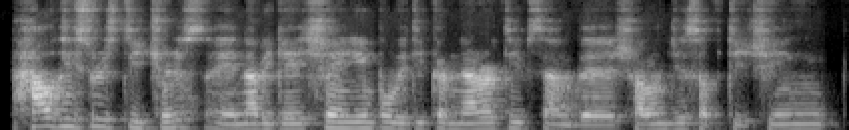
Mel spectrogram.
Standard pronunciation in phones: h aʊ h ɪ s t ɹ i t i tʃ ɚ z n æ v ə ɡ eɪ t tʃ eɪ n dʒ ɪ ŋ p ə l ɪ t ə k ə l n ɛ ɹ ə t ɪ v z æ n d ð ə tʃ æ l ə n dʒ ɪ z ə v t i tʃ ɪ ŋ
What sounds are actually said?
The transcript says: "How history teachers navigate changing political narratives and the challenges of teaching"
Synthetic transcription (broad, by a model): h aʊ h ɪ s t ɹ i t i tʃ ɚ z n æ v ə ɡ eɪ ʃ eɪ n ɪ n p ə l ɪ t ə k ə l n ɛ ɹ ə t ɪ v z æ n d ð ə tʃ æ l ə n dʒ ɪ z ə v t i tʃ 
